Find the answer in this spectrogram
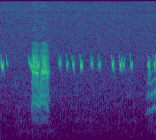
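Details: Rain quail (bedana, batair): one loud rasping burst followed by a steady series of small high chip notes in pairs and a buzzy note at the end.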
